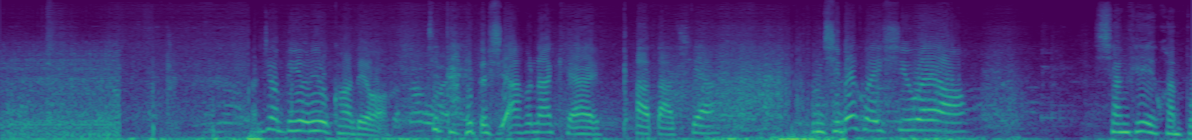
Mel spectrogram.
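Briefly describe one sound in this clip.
A middle-aged woman speaks cheerfully and close by, through a clip-on microphone.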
